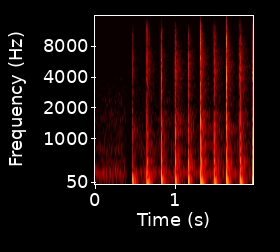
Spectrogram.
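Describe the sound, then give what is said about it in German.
Rapid, evenly spaced tapping on a hard plastic play button, about ten crisp clicks in quick succession after a brief quiet start, with no voices. “Und jetzt, das ist der Play-Button.”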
